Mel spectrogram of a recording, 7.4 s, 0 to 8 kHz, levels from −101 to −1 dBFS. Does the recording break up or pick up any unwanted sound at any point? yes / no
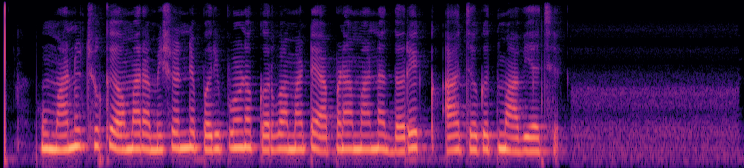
no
